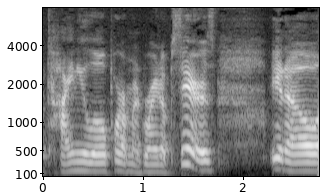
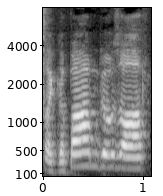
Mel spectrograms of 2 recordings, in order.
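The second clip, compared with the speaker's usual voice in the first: ordinary talk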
